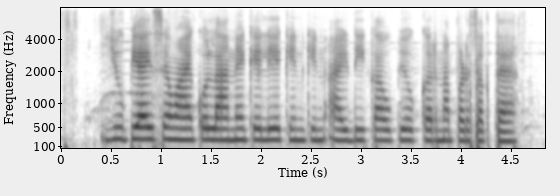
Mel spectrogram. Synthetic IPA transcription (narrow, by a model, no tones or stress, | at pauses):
juːpiaːiseʋaːjkolaːnekeliekɪnkɪnaːɪɖikaʊpjoːɡ̚kɐɾnapɐɽsɐkt̪aɦɛː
